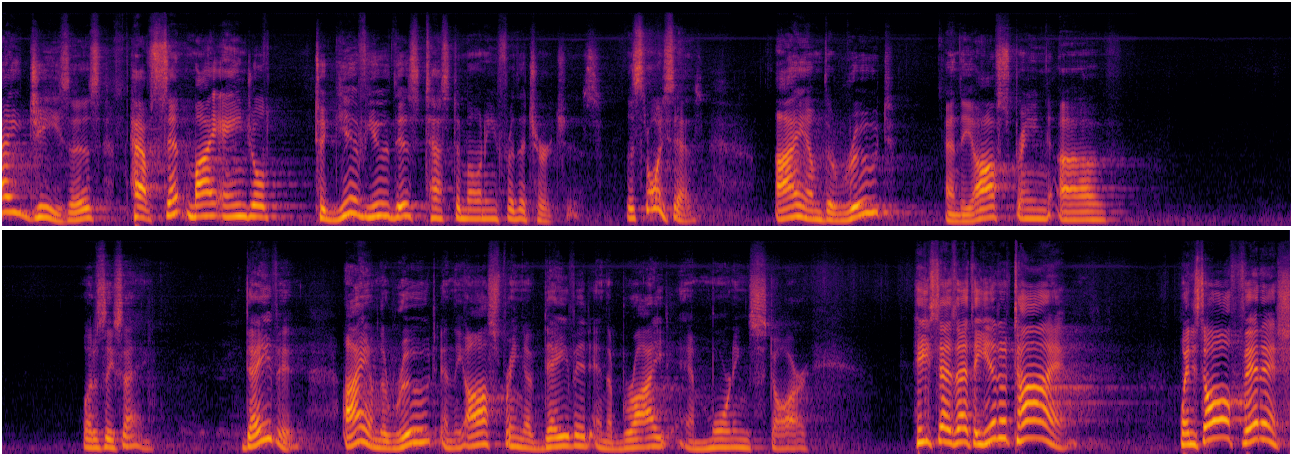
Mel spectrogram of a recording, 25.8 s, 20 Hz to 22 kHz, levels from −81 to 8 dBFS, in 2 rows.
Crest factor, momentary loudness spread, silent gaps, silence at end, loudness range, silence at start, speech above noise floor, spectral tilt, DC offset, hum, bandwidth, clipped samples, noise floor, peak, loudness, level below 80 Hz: 16 dB; 15 LU; none; 0 s; 9 LU; 0 s; 40 dB; -5.5 dB/octave; under 0.1%; none; 18 kHz; under 0.1%; -55 dBFS; 0 dBFS; -16 LUFS; -56 dBFS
